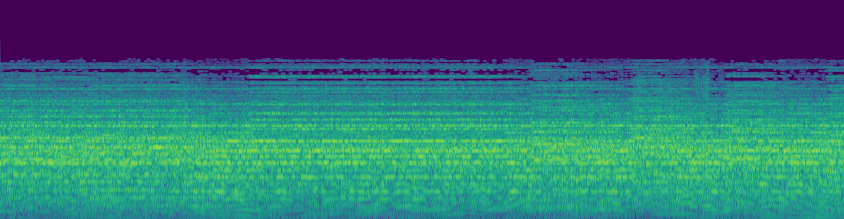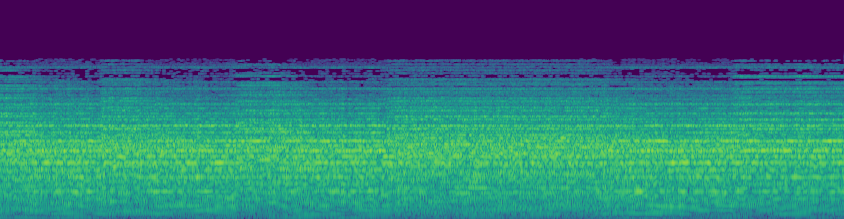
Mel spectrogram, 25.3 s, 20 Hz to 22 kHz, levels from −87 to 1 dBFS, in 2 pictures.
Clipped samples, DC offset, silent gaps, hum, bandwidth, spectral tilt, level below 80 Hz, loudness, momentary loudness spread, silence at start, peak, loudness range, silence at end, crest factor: under 0.1%; under 0.1%; none; none; 7.6 kHz; -2.5 dB/octave; -50 dBFS; -13 LUFS; 1 LU; 0 s; 0 dBFS; 0 LU; 0 s; 14 dB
